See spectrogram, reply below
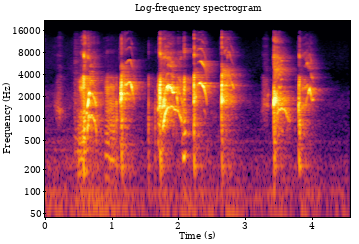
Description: My Funny African Grey Parrot is copying Cough 🤯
